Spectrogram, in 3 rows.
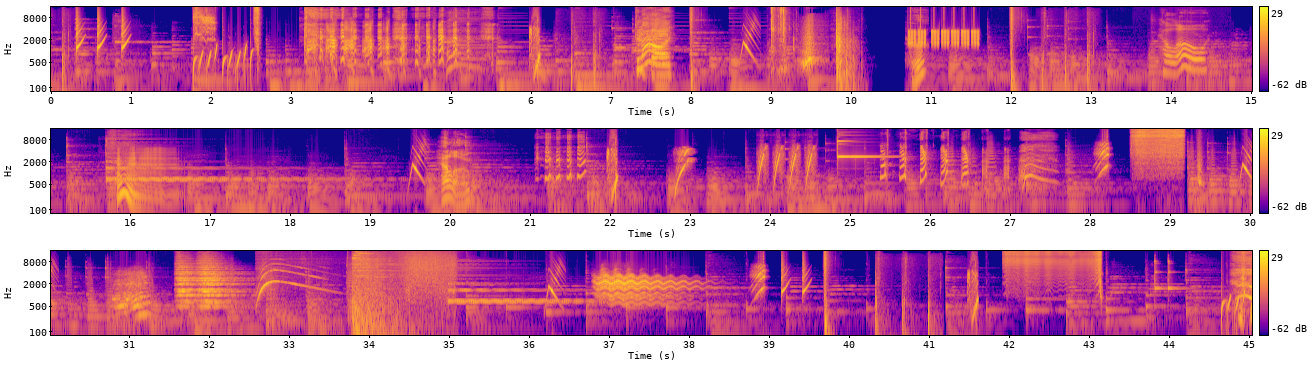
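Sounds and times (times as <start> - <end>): light children's background music: 0.0 - 9.2, 11.7 - 16.1, 43.2 - 45.0
light background music: 0.0 - 9.5, 11.4 - 28.3, 29.2 - 33.7
cartoon sound effects: 10.7 - 11.6, 30.8 - 33.6, 36.2 - 39.5
spray bottle hiss: 28.5 - 29.2, 34.3 - 35.0, 41.9 - 43.2
rising cartoon squeaks: 30.8 - 31.4, 32.6 - 33.6, 36.8 - 38.2.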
